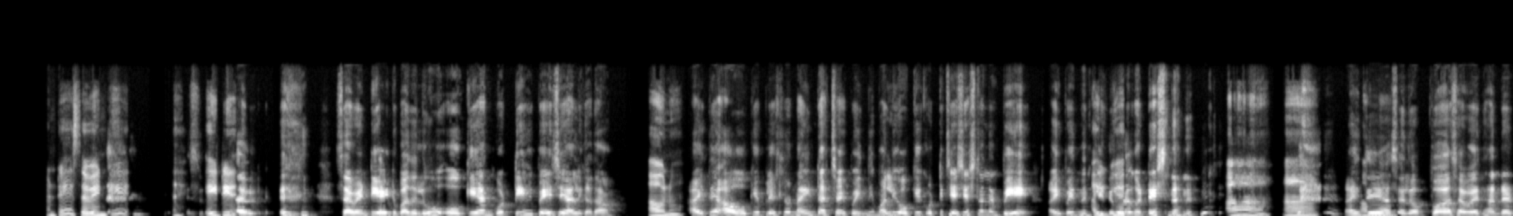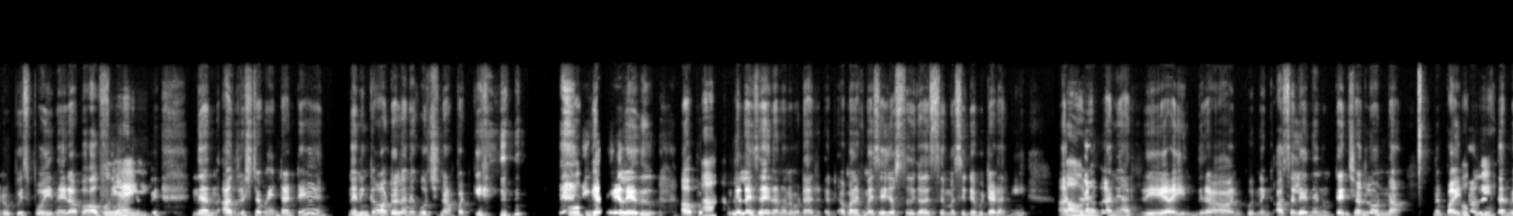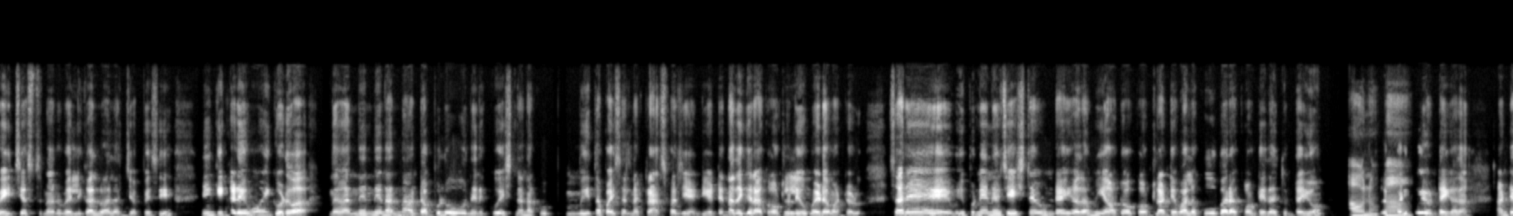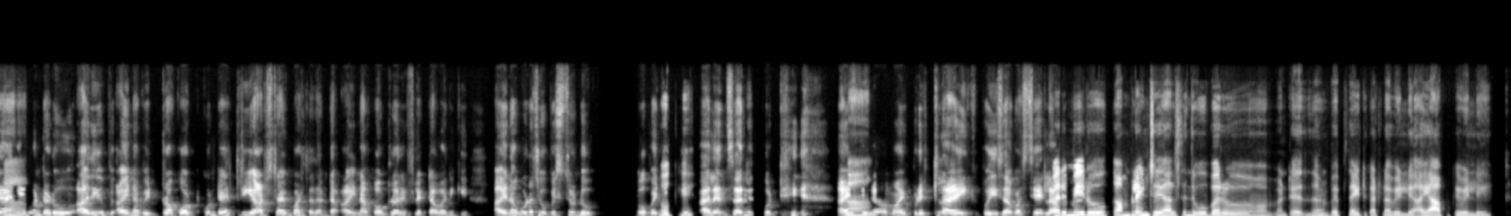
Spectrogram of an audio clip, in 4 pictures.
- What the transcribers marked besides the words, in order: chuckle; in English: "సెవె సెవెంటీ ఎయిట్"; chuckle; other noise; in English: "పే"; in English: "ప్లేస్‌లో నైన్ టచ్"; laughing while speaking: "గూడా గొట్టేష్నాను"; in English: "సెవెన్ హండ్రెడ్ రూపీస్"; laughing while speaking: "రా బాబు అని చెప్పి"; laugh; in English: "మెసేజ్"; in English: "ఎస్ఎంఎస్ డెబిటెడ్"; in English: "టెన్షన్‌లో"; lip smack; in English: "ఆల్రెడీ"; in English: "వెయిట్"; in English: "ట్రాన్‌స్‌ఫర్"; in English: "అకౌంట్‌లో"; in English: "మేడమ్"; in English: "ఆటో అకౌంట్‌లో"; in English: "ఊబర్ అకౌంట్"; in English: "విత్‌డ్రా"; in English: "త్రీ హార్స్ టైమ్"; in English: "అకౌంట్‌లో రిఫ్లెక్ట్"; in English: "ఓపెన్"; in English: "బాలన్స్"; laughing while speaking: "కొట్టి"; other background noise; in English: "కంప్లెయింట్"; in English: "వెబ్సైట్‌కి"; in English: "యాప్‌కి"
- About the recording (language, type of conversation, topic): Telugu, podcast, టాక్సీ లేదా ఆటో డ్రైవర్‌తో మీకు ఏమైనా సమస్య ఎదురయ్యిందా?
